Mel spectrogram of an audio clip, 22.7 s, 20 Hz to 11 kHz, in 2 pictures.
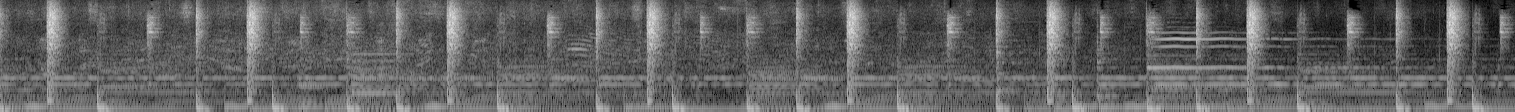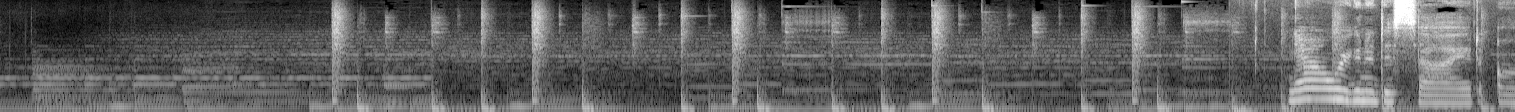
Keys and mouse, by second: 0.1 s, 1.6 click, 1.8 Tab, 6.9 Tab, 8.5-9.5 middle drag, 9.6 Tab, 10.4 Tab, 11.0 Tab, 11.3 ctrl+a, 11.8-14.9 right drag, 15.6 ctrl+a, 16.5-17.4 drag, 17.8-18.4 middle drag, 19.0 Tab, 19.8 click, 20.2 a, 20.5 middle click, 21.3 e.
